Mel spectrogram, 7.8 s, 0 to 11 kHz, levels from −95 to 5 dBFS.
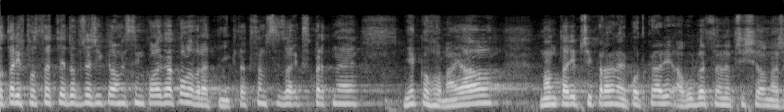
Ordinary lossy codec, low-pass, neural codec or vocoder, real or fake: AAC, 64 kbps; 7.2 kHz; codec, 16 kHz, 16 kbps, FreqCodec, smaller model; fake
